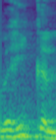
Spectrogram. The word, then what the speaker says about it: vehicle: introduce new route patrolling Vehicles the edge in vehicle is silent so we pronounce it as vehicle okay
